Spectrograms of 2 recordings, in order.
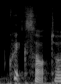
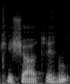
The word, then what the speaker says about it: Quixote: But actually, that CH, the sh pronunciation, is very general. In French, he's called Quixote. In Germany, it's pronounced Quixote. In Italian, it's pronounced Quixote. And even in Spanish, in the Spanish of the time of Cervantes, the X would have been pronounced as a sh, not as a h. You know, so Cervantes himself would probably have said Quixote.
